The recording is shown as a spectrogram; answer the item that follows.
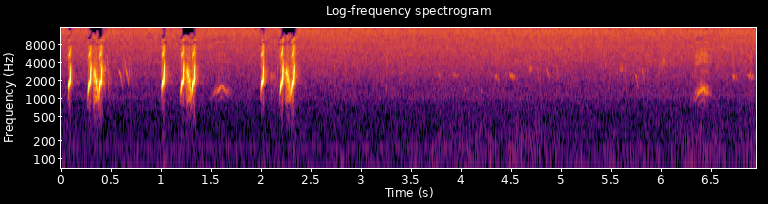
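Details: Female common quail calls: three quick pairs of sharp, rasping double notes about a second apart, then near silence with only a faint distant note toward the end.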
